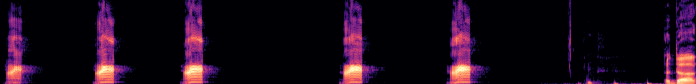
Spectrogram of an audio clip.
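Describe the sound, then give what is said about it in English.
Five separate single quacks blown on a duck call by saying the word 'vwit' into it, imitating a mallard hen, loud, spaced about a second apart with a longer pause midway, followed by a moment of someone talking. “And you simply make it by saying the word vwit, vwit into your duck call.”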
